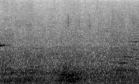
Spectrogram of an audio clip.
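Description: Steady low rumbling background noise, with a brief faint murmur about a second in.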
